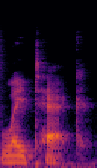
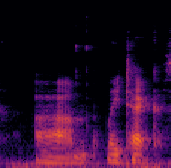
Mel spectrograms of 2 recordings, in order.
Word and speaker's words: LaTeX: but it's actually pronounced the x is actually pronounced as a k so it's latex latex source for this file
